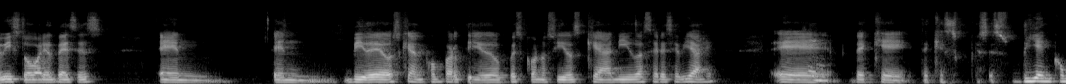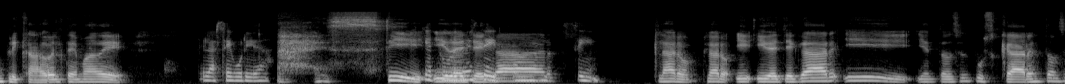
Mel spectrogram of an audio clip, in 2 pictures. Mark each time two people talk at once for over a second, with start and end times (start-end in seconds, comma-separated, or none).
14.7-16.3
